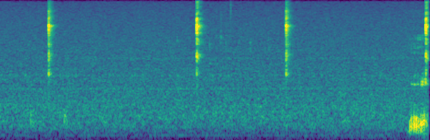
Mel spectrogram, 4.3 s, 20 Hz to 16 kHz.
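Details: Creality Ender 5 Plus with twin ring blower fan duct, relocated Y carriage micro switch endstop; three crisp single clicks in a quiet room as the carriage passes over, endstop triggering normally.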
